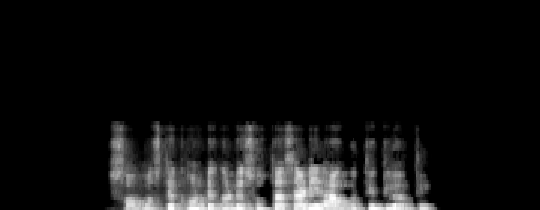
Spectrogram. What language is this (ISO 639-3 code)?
ori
